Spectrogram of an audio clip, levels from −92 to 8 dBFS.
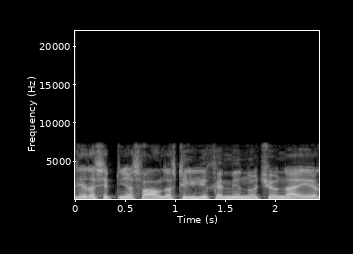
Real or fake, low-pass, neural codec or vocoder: real; 7.2 kHz; none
